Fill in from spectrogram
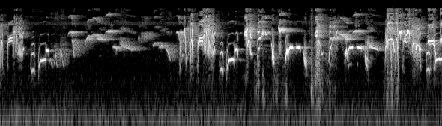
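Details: Oriental Magpie-Robin (kacer) lure recording for trapping: fluid varied phrases mixing sweet whistled notes, downslurred chirps and quick scratchy notes, with brief pauses between bursts and no other sounds.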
